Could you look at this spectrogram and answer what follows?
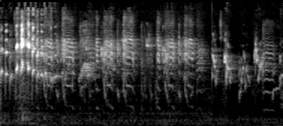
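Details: Budgerigar warbling intended to stimulate mating, a loud squawky burst at the start, then a steady run of rapid downslurred chirps and twitters.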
